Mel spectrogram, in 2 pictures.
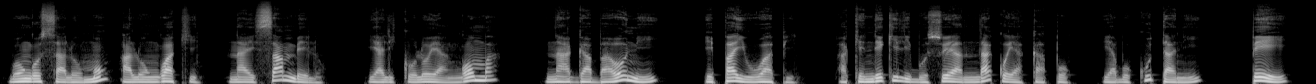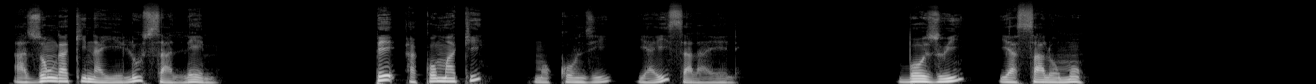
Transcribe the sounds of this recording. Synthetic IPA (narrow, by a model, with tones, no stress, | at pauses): bo˦ŋɡo˦sa˨lo˨mɔ̃˦a˨lo˨ŋɡwa˦kʰi˦ | na˨e˨sa˦mbe˨lo˨ | ja˨li˨ko˨lo˦ja˨ŋɡo˦mba˦ | na˨ɡa˨ba˨o˦ni˨ | e˨pa˦i˨wa˦pi˨ | a˨kɛ˨ndɛ˦ki˦li˨bo˨so˦ja˨nda˦ko˨ja˨ka˨po˦ | ja˨bo˨ku˦ta˨ni˨ | pe˦ | a˨zo˦ŋɡa˦ki˦na˨je˨lu˦sa˨lɛ˦m˨ | pe˦a˨ko˦ma˦ki˦ | mo˨ko˨nzi˨ | ja˨i˦sa˨la˨ɛ˦le˨ | bo˨zwi˦ | ja˨sa˨lo˨mɔ̃˦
